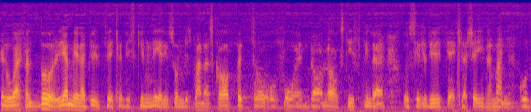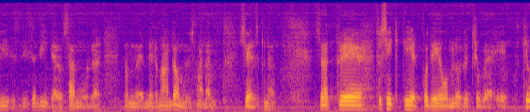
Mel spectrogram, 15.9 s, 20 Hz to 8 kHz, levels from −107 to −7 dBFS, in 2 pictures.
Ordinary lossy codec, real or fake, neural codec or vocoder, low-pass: none; fake; codec, 32 kHz, 1.9 kbps, SNAC; 7.2 kHz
